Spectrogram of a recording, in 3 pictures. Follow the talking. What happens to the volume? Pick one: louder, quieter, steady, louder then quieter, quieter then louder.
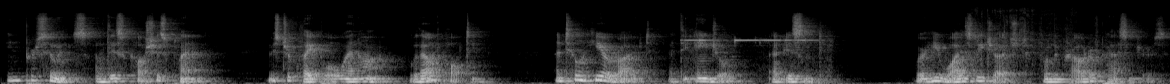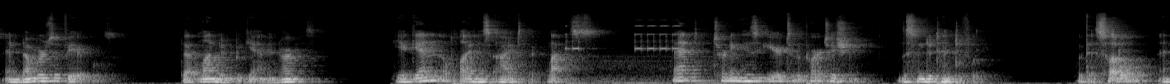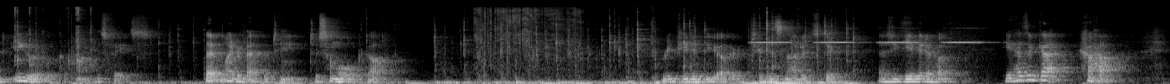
steady.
